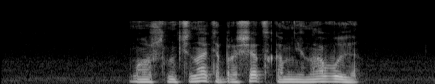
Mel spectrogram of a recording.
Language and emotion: Russian, angry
